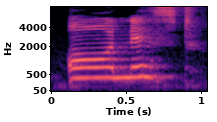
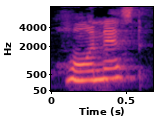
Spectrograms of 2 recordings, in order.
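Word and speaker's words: honest: Likewise यहाँ पे ऑनेस्ट, इसको हम लोग क्या पढ़ते हैं, ऑनेस्ट. We pronounce it एज ऑनेस्ट, ना कि हॉनेस्ट.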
